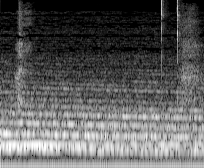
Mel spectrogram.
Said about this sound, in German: Silent Hill Sirene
